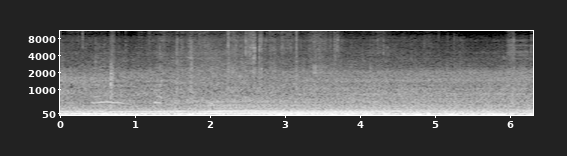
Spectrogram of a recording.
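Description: A Pontiac Bonneville SLE sedan rolls slowly around a neighborhood cul-de-sac, its engine a steady, close, even drone with mild rises in pitch and no break in the hum for the whole stretch.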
